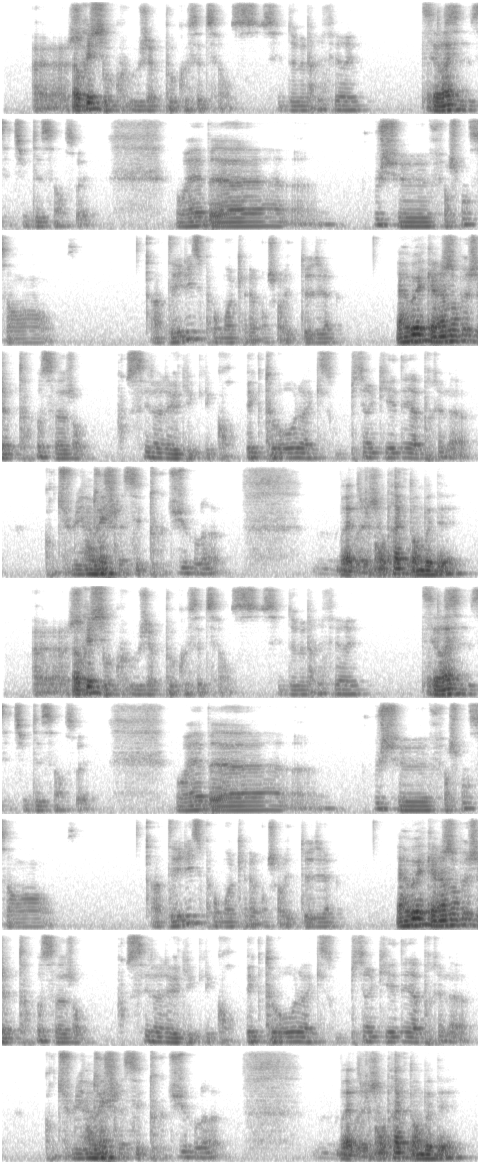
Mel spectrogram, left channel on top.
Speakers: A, on the left; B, on the left.
A: Euh, j'aime
B: Après, je-
A: beaucoup, j'aime beaucoup cette séance. C'est une de mes préférées,
B: c'est
A: euh, de
B: vrai.
A: ces, ces types de séances, ouais. Ouais, bah, euh, je, franchement, c'est un, un délice pour moi, carrément, j'ai envie de te dire.
B: Ah ouais, carrément.
A: Je sais pas, j'aime trop ça, genre, pousser, là, les, les, les gros pectoraux, là, qui sont bien gainés après, là. Quand tu les
B: Ah
A: touches,
B: ouais.
A: là, c'est tout dur, là. Hmm,
B: Bah,
A: Ouais,
B: tu
A: j'aime
B: contractes
A: trop.
B: en mode. euh,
